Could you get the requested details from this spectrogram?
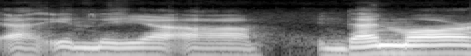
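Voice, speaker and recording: A man speaking at a fairly slow pace in a monotone, flat delivery, with dry, close sound and no echo. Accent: Arabic. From Central African Republic. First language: Arabic. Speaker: photographer and outdoor vlogger. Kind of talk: channel introduction monologue. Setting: outdoors in snow shelter. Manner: halting, many repetitions and fillers.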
